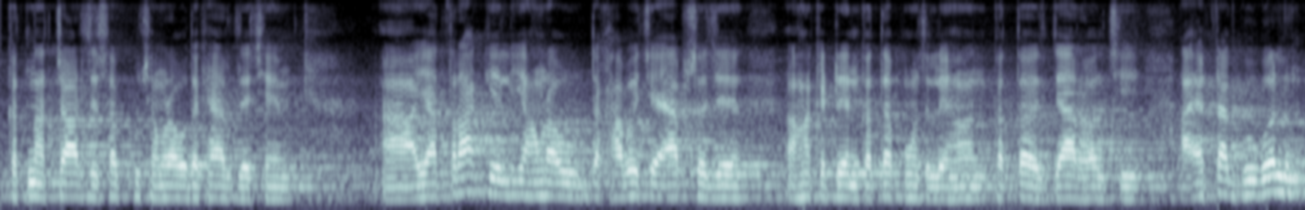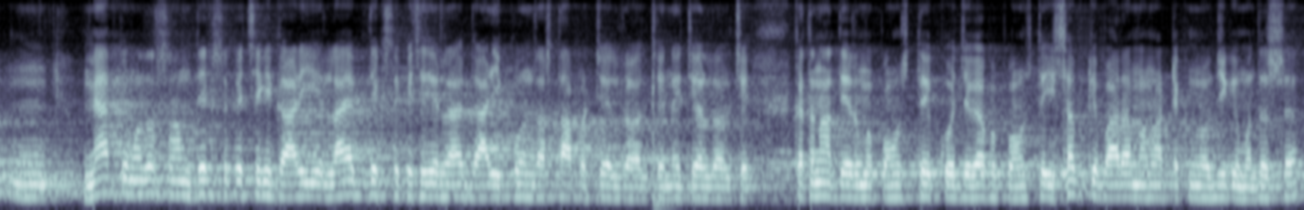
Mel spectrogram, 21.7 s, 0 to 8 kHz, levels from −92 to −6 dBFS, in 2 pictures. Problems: background sounds at intervals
